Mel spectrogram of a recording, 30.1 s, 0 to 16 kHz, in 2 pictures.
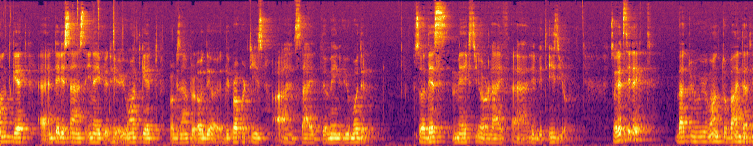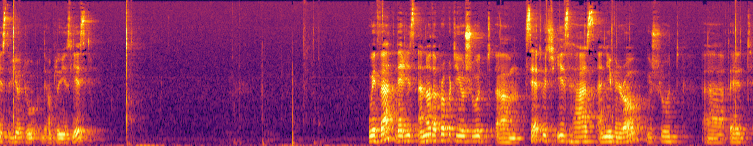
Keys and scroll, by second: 2.1 ctrl+space.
